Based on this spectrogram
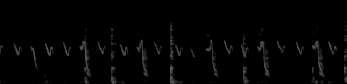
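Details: Fighting quail in Pakistan, ready for combat: a rapid string of short, bent, chirping notes, close to three per second, among loud sharp clicks.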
